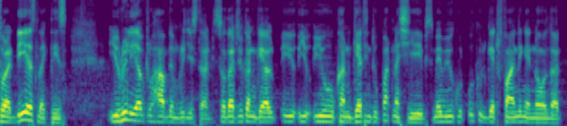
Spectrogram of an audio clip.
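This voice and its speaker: Encouraging Kenyan man moderating a panel. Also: mid-range voice. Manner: encouraging, frequent short affirmations. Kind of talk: panel interview. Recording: faint ambient background noise.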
